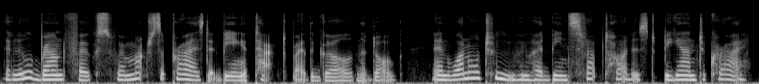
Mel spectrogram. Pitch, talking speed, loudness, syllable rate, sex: 215 Hz, 220 wpm, -18 LUFS, 5.3 syllables/s, female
